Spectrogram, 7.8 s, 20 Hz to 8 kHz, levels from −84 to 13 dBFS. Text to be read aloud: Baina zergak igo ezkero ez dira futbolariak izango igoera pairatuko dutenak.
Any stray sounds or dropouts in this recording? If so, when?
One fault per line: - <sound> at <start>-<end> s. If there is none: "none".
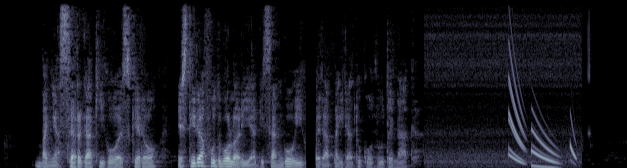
- dropout at 3.8-4.0 s
- chirp at 6.4-7.2 s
